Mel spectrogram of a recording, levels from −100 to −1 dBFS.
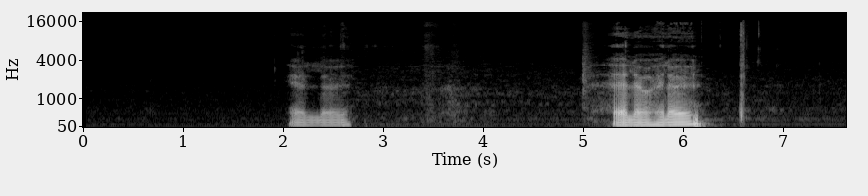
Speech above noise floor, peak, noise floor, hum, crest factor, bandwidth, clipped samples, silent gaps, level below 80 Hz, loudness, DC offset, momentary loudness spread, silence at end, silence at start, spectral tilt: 57 dB; -10 dBFS; -85 dBFS; none; 24 dB; 15 kHz; under 0.1%; none; -54 dBFS; -29 LUFS; under 0.1%; 24 LU; 1.05 s; 2.05 s; -9 dB/octave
